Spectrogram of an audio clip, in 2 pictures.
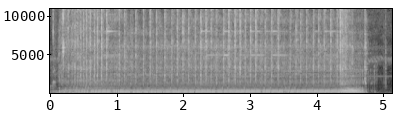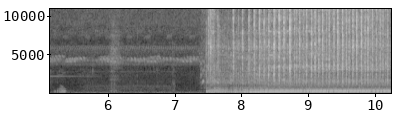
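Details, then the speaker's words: Craftsman chainsaw, two-stroke, first start after about five years in a shed, buzzes at high steady revs, dies briefly and picks back up; it only keeps running with the choke on. "we got a little farther that time with it okay so it only wants to run with the choke on"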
